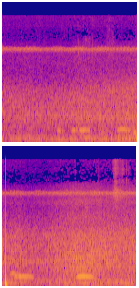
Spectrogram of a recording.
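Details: Great horned owl giving low, soft hoots: a short broken run of muffled notes, a couple more after a sharp click, then one longer hoot near the end, over a steady high insect whine.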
